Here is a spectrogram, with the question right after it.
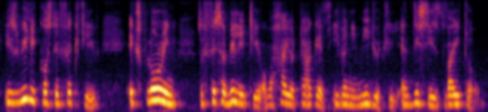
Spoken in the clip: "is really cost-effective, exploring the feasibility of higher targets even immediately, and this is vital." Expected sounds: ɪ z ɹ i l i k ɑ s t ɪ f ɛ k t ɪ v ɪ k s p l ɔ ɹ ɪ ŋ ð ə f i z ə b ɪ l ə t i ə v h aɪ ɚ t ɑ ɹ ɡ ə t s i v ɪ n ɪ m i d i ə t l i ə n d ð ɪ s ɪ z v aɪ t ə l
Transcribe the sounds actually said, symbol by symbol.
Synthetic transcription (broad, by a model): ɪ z ɹ i l i k ɑ s t ɪ f ɛ k t ɪ v ɪ k s p l ɔ ɹ ɪ ŋ ð ə f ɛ s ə b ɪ l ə t i ə v h aɪ ɚ t ɑ ɹ ɡ ə t s i v ɪ n ɪ m i d i ə t l i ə n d ð ɪ s ɪ z v aɪ t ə l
